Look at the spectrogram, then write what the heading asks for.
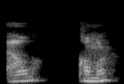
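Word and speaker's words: القمر: You say al qamar ashams. So the qaf lets you pronounce the lam, the L.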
